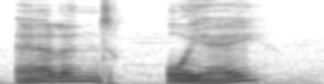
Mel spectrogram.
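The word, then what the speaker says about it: Erlend Øye: Kings of Convenience are a folk duo from Norway made up of Erland Oye and Erik Glambeck Bøe. Is that how you would have pronounced it? – Yes. Good.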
